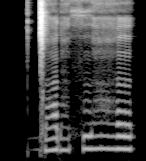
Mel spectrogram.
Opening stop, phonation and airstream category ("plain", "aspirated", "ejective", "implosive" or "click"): click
